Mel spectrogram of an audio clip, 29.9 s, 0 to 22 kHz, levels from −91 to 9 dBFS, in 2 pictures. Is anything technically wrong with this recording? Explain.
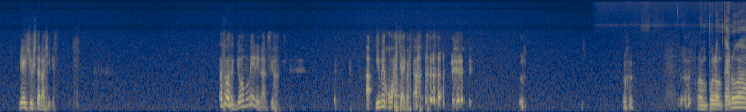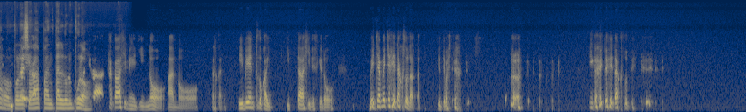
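Yes. The speech dips slightly at 13.6 to 13.67 s, then drops out almost entirely at 14.5 to 14.76, 14.92 to 15.8 and 16.06 to 17.15 s, losing roughly 35 dB. This is likely speech suppressed in double talk: an echo canceller mistook overlapping far-end audio for echo and attenuated the talker.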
